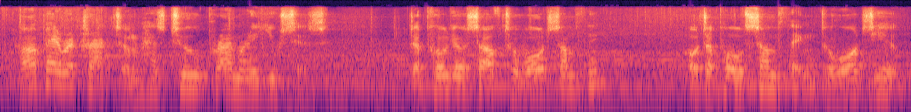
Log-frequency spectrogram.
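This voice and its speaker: An actor playing a patient, encouraging wizard professor giving instructions in a video game. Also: male voice, medium pitch. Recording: loud game music behind.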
